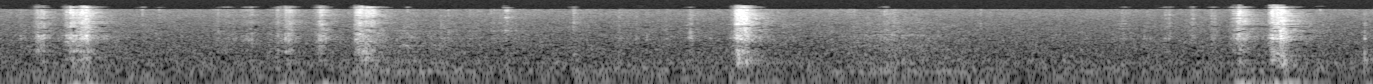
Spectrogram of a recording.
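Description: A knife blade shaves and scrapes the surface of a solid vine wood stick with patches of bark, held in one hand, as chips fall onto the table. Short, bright, dry scraping strokes come at uneven intervals over a quiet, low hiss, each with a soft low thump beneath it.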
